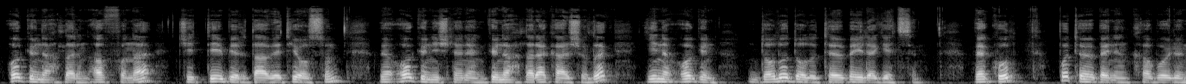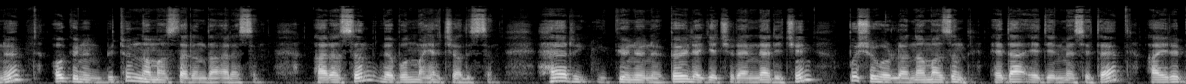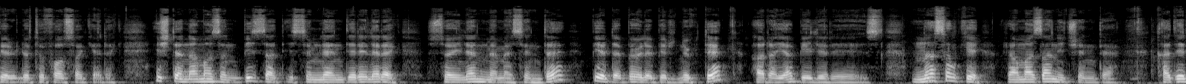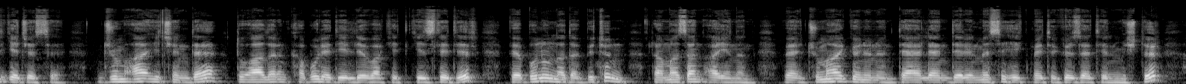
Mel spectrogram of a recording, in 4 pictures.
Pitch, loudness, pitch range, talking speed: 105 Hz, -16 LUFS, 100-120 Hz, 110 wpm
